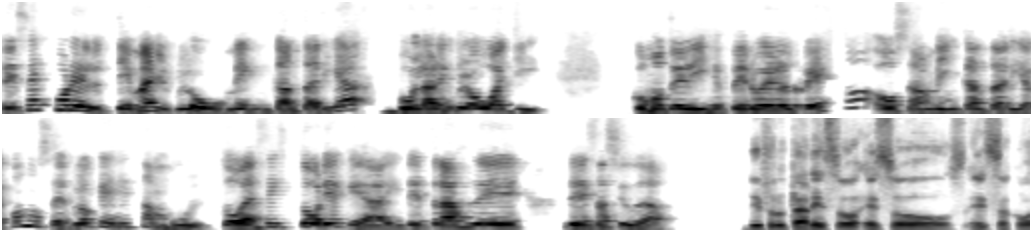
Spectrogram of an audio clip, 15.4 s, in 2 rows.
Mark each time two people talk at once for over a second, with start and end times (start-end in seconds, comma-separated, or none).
none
